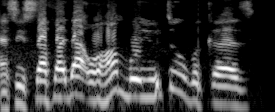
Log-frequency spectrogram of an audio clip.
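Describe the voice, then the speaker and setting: With lively intonation and a dark, mellow tone, a man talks in a dry, close recording with no echo. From Jamaica. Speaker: podcast host. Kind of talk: interview.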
